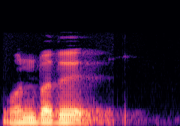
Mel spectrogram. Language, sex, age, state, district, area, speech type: Tamil, male, 30-45, Tamil Nadu, Krishnagiri, rural, read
